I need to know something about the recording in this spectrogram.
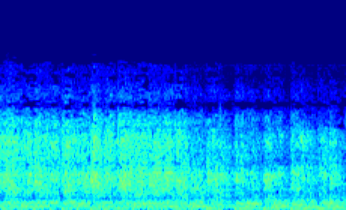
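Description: Music with a fast, continuous drum roll over steady held tones.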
